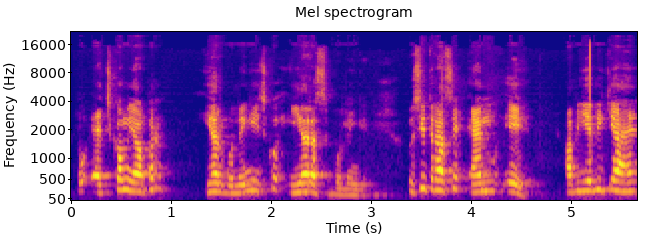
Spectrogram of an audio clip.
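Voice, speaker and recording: A man's voice: high voice, expressive, normal speed, darkish tone. A man with an Indian English accent teaching grammar, often repeating points and asking if students follow. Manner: repetitive, questioning, checks understanding often. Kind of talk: classroom lesson on grammar. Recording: dull lo-fi sound.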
